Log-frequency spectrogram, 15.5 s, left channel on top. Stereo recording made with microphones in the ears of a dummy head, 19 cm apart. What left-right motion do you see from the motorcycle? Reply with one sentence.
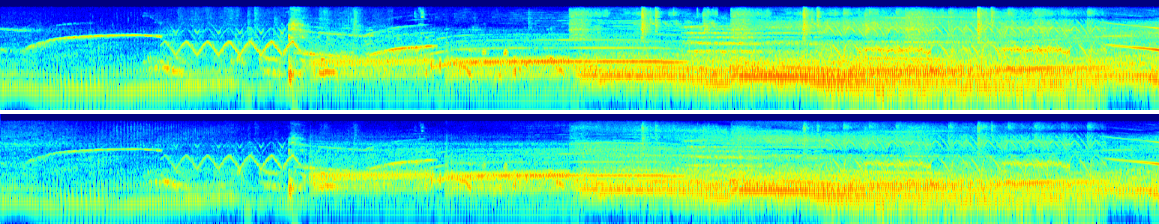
You can hear the motorcycle travel towards the left.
